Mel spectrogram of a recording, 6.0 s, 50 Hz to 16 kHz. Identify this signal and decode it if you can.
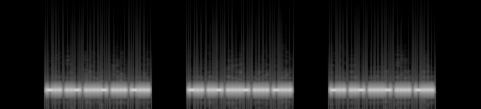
Morse code, heard as a keyed tone, about 51 wpm, 700 Hz. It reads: DU4HB DU4HB DU4HB
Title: DXCC-100 Call Signs - 5 Characters - Repeated 3x - 50wpm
